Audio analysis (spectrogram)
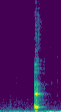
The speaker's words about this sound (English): Oop. Got a burp.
